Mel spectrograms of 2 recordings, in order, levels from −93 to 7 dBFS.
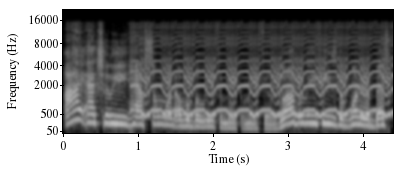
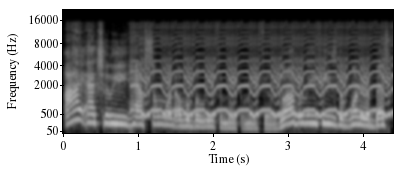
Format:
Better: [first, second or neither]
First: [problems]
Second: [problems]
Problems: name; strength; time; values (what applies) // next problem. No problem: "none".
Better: neither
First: siren; noticeable; from 1 s on; peak 1 dB below the speech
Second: siren; noticeable; from 1 s on; peak 1 dB below the speech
